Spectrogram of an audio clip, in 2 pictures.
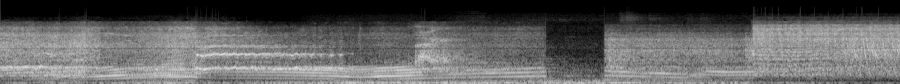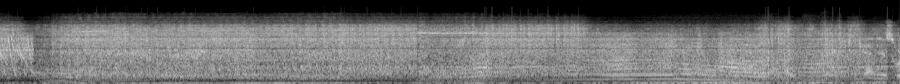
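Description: Film soundtrack of a car chase: the white Lotus Esprit S1's engine revving, its pitch sweeping up and down, with a brief tyre squeal. After a sudden cut about six seconds in comes a loud rushing noise lasting several seconds.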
